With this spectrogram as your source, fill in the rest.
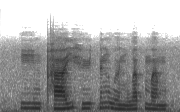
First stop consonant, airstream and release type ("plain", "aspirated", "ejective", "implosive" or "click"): aspirated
